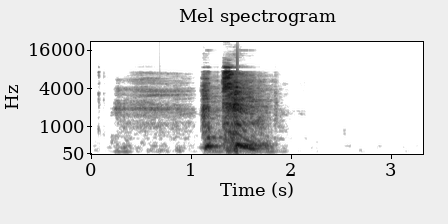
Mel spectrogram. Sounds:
Sneeze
